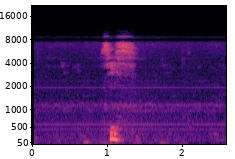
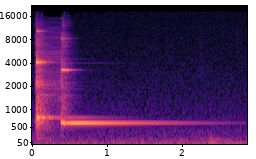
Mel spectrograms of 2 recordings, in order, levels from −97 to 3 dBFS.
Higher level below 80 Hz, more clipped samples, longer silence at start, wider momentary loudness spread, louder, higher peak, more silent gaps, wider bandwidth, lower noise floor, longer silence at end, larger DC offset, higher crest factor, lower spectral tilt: second, -64 dBFS vs -52 dBFS; neither; first, 0.7 s vs 0.05 s; first, 26 LU vs 22 LU; second, -30 LUFS vs -22 LUFS; second, -16 dBFS vs -2 dBFS; neither; second, 10 kHz vs 16 kHz; first, -56 dBFS vs -47 dBFS; first, 0.85 s vs 0.2 s; neither; about the same, 20 dB vs 24 dB; first, -3 dB/octave vs 0 dB/octave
